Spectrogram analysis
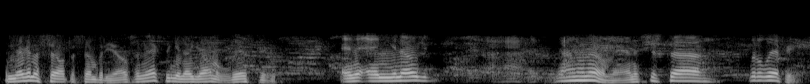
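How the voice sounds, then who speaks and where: A man's voice: medium pitch, lively intonation, quick pace, crowd noise. A man co-hosting a comedy radio show, chatting in a casual, slangy, rambling way. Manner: laid-back slangy, often says dude and man. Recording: tinny narrow phone-like sound.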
